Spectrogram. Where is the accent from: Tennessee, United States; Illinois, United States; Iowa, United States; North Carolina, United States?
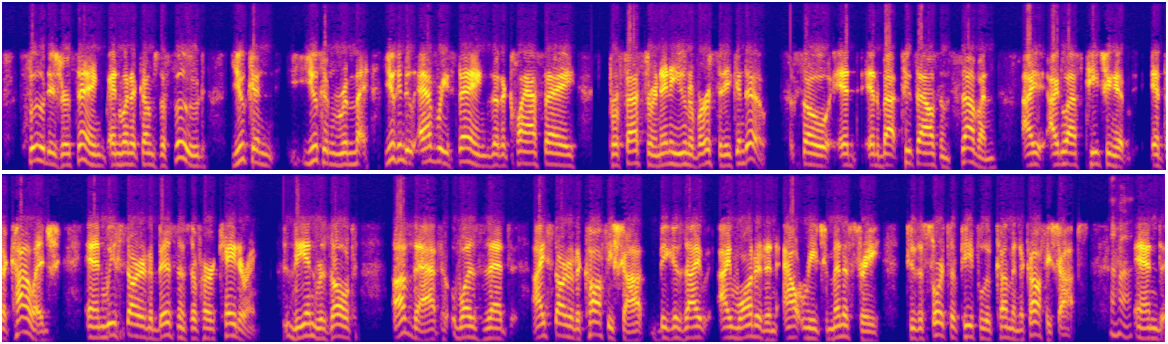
North Carolina, United States; Montreat; When we moved to this area, I was moving back to my hometown, Montreat, North Carolina, and we have a family of eight.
